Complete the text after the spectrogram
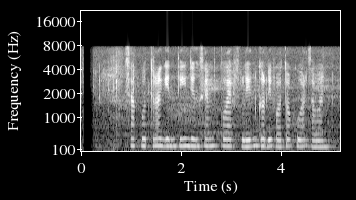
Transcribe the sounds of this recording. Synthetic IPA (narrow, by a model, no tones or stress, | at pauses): sakut̪ɾaɡint̪ɪŋd͡ʒɨŋsɛmklɛflinkɨrdifɔt̪ɔkuwart̪awan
